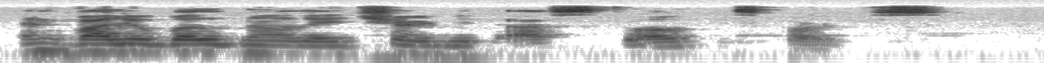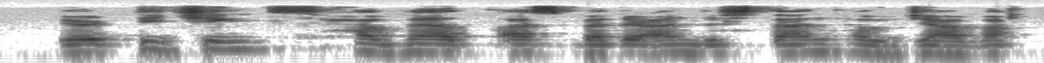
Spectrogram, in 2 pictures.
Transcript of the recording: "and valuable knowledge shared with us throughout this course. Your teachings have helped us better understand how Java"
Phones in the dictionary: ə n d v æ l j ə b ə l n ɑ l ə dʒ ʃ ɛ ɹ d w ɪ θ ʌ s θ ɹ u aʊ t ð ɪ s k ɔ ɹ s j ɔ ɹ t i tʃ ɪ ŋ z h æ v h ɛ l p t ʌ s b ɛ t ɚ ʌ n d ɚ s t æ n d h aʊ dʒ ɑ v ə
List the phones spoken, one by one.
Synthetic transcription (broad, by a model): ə n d v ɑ l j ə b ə l n ɑ l ə dʒ ʃ ɛ ɹ d w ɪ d ʌ s t ɹ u aʊ t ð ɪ s k ɔ ɹ s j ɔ ɹ t i tʃ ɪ ŋ s h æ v h ɛ l p t ʌ s b ɛ t ɚ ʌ n d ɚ s t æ n d h aʊ dʒ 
